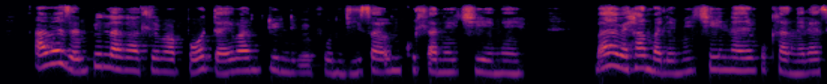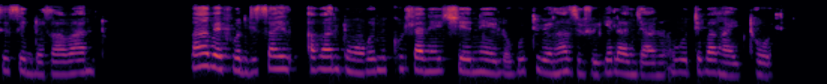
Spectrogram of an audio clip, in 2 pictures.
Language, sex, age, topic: North Ndebele, female, 25-35, health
